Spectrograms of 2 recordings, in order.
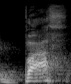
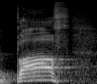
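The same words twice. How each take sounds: First: It is said with a Yorkshire pronunciation. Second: It is said with a non-Yorkshire pronunciation. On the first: "in Yorkshire we say Bath" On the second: "as opposed to Bath"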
